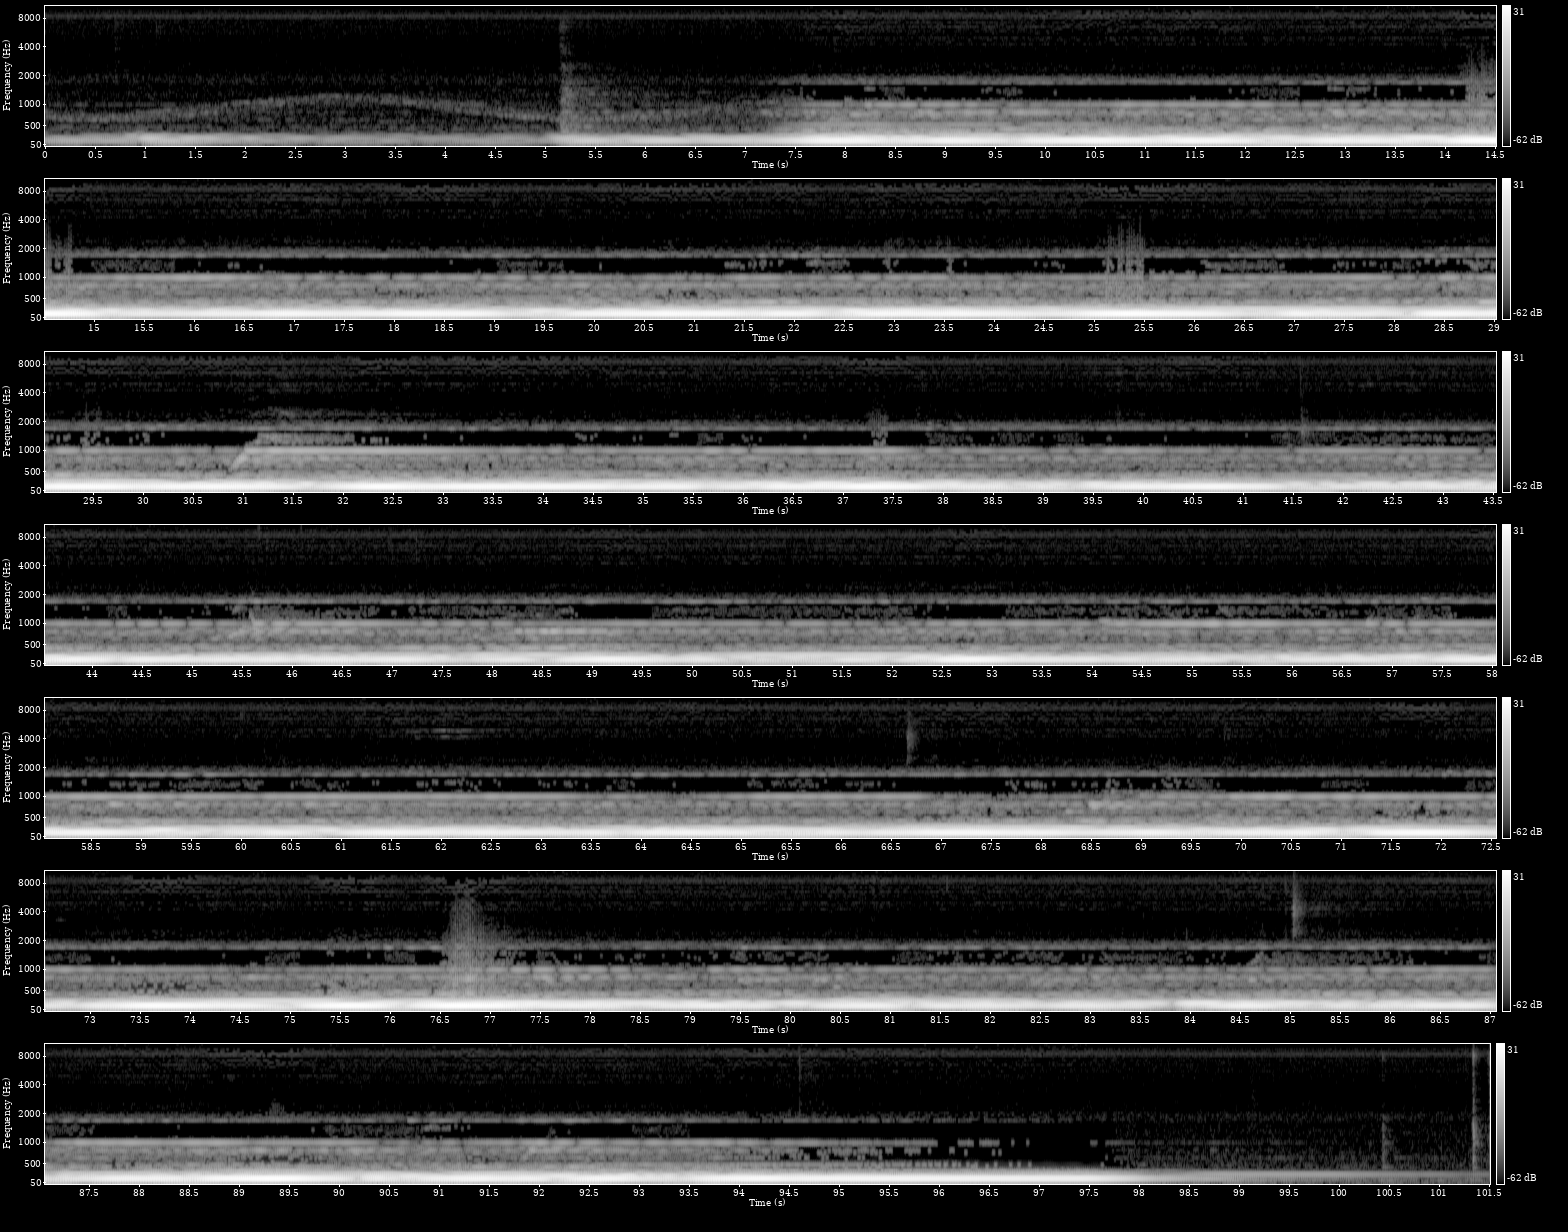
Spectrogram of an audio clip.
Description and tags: metallic drone
A strange drone created by feedback loops.
ambient, drone, electric, electronic, feedback, future, metal, noise, sci-fi, sound-design, spaceship, strange, weird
